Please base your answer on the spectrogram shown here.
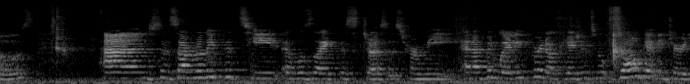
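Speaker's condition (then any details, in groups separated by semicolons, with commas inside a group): No condition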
